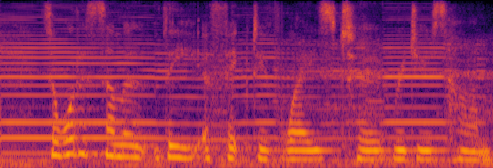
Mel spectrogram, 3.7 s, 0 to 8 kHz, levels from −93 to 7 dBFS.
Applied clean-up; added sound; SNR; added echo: none; Bowed string instrument; 8 dB; none.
